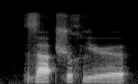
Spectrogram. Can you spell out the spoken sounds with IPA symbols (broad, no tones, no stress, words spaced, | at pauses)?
zaːʔʃoxlʲøːə̯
